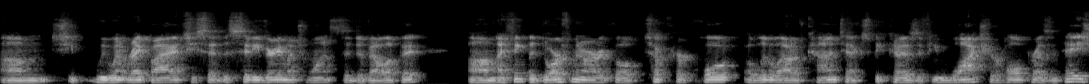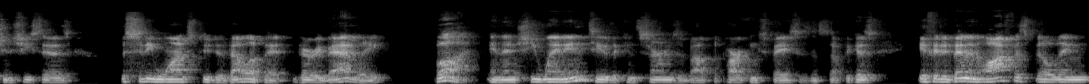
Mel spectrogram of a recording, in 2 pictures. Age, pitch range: 50-69, 100-115 Hz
